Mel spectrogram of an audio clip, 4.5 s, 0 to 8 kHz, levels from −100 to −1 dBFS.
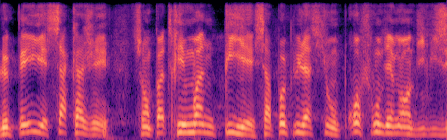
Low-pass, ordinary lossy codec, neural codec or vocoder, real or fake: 7.2 kHz; none; codec, 24 kHz, 6 kbps, HILCodec; fake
